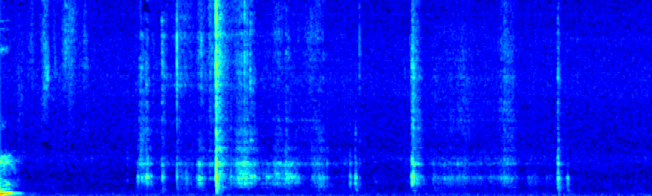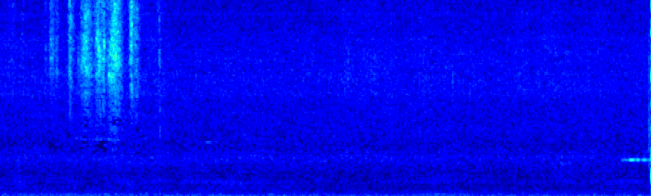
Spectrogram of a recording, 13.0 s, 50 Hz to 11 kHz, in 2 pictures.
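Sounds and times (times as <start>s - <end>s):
soft rustle: 0.3s - 5.7s, 6.8s - 8.2s.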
